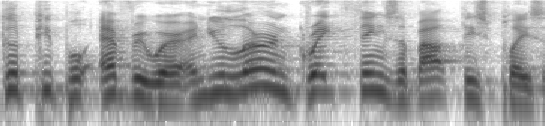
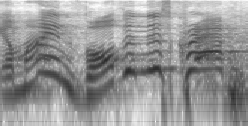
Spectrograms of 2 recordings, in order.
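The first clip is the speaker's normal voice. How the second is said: 1 panicked self-question; 3 dB louder than usual. Retold or imitated. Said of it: "I'm like".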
